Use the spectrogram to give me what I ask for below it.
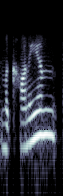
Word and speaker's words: meconium: And when she finally emerged, the umbilical cord was wrapped around her neck, and they found some, I always mispronounce this, but meconium, I think it is.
